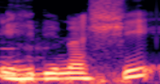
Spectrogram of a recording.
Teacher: huruf syin itu makhrajnya dari Tengah lidah yang diarahkan ke langit-langit lalu dia punya sifat namanya tafasi jadi menyebar udara dari mulut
